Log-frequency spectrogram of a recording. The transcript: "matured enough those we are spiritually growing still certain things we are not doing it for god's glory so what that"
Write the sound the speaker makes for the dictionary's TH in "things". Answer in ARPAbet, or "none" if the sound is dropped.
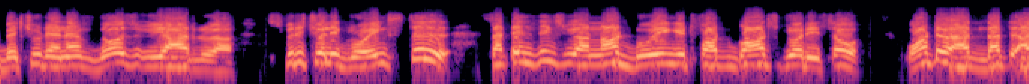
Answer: T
